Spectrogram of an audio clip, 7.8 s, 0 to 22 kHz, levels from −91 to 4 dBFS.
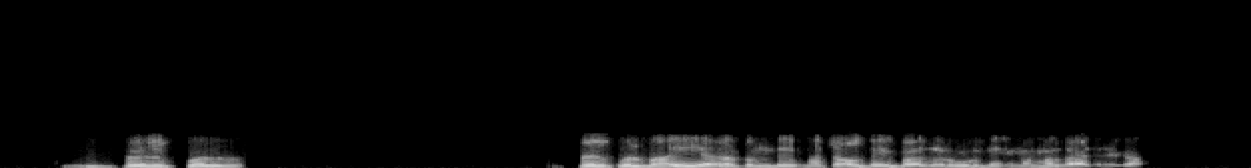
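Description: Throughout, Opus voice compression at heavy damage narrows the speech to nothing above 4.6 kHz, suggesting roughly 6 kbps narrowband SILK, leaving it muffled, hoarse and slightly robotic.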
